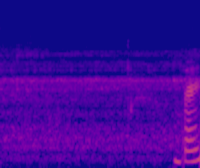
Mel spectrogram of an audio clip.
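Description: Steady low hiss of room tone with no distinct sound events, then a brief spoken word near the end.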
